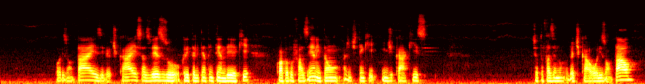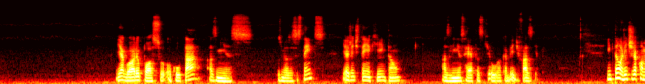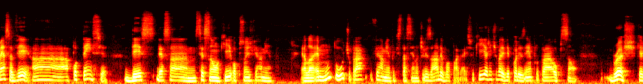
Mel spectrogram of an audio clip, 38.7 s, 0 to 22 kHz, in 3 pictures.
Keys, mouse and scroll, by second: 0.9 click, 2.1 click, 3.1 ctrl+z, 4.2 click, 5.2 click, 6.6 click, 7.6 click, 8.6 click, 9.4 click, 10.6 click, 12.9 click, 13.8 click, 17.9 click, 19.1 click, 19.9 click, 20.7-22.3 middle drag, 22.8-24.8 middle drag, 22.8-23.6 scroll, 23.6 ctrl+scroll, 35.0 Delete, 36.3 click, 37.6-38.6 middle drag.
